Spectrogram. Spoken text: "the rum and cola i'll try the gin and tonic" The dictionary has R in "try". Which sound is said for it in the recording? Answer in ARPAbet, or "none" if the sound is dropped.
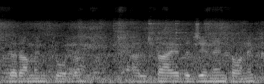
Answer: none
